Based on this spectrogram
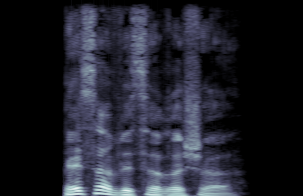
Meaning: inflection of besserwisserisch: 1. strong/mixed nominative/accusative feminine singular 2. strong nominative/accusative plural 3. weak nominative all-gender singular
- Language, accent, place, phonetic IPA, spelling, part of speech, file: German, Germany, Berlin, [ˈbɛsɐˌvɪsəʁɪʃə], besserwisserische, adjective, De-besserwisserische.ogg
